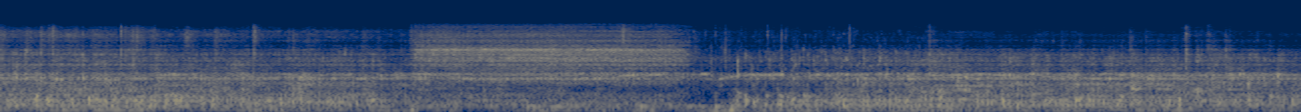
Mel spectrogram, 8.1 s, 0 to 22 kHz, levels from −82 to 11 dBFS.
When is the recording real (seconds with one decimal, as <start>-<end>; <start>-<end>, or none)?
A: 3.6-5.8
